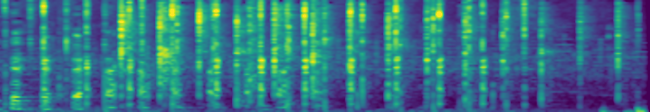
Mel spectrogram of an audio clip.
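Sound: applause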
